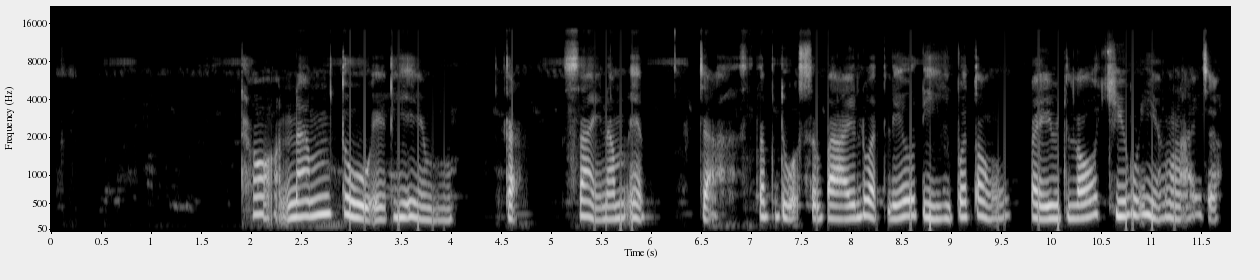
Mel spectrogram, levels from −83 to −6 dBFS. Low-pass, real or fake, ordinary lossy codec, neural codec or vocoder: 14.4 kHz; real; none; none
